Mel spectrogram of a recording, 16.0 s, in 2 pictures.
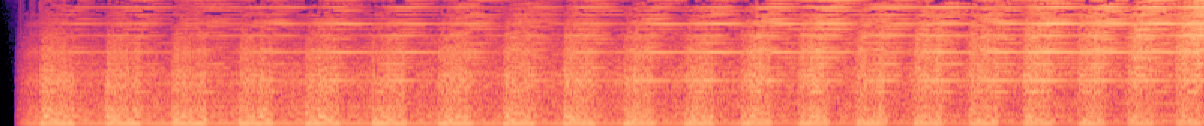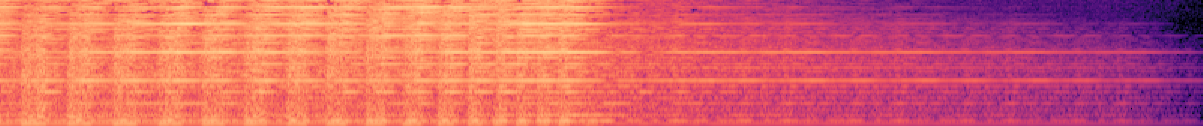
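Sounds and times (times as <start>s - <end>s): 
musical sting: 0.1s - 13.6s.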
